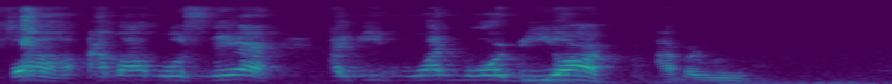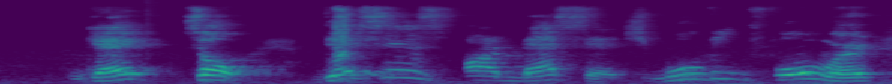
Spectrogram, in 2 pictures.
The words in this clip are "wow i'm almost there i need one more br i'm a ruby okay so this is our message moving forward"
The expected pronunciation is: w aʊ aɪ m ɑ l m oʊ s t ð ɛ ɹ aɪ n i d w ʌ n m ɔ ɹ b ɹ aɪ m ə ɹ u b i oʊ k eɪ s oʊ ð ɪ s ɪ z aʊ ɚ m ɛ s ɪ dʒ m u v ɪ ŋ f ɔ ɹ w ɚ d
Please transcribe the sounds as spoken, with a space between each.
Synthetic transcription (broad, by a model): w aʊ aɪ m ɑ l m oʊ s t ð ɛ ɹ aɪ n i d w ʌ n m ɔ ɹ b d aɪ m ə ɹ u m oʊ k eɪ s oʊ ð ɪ s ɪ z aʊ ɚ m ɛ s ɪ dʒ m u v ɪ ŋ f ɔ ɹ w ɚ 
